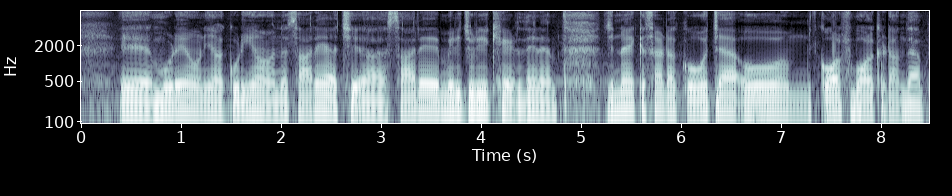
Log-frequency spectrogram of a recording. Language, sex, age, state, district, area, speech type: Dogri, male, 18-30, Jammu and Kashmir, Samba, rural, spontaneous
